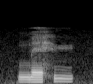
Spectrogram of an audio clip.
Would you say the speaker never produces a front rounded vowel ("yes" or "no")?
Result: no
